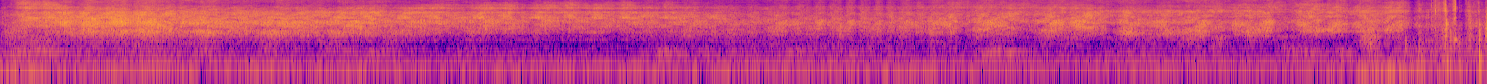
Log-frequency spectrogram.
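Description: A flat, thin brown cardboard piece held in one hand is scratched and rubbed with the fingers and nails of the other hand close to the microphone. A steady, dry, bright scratching hiss is heard, pulsing in quick strokes about three times per second over a faint low hum. A few sharp crackling ticks come near the end.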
